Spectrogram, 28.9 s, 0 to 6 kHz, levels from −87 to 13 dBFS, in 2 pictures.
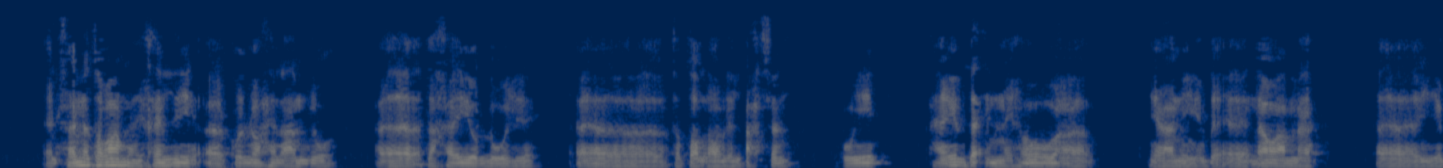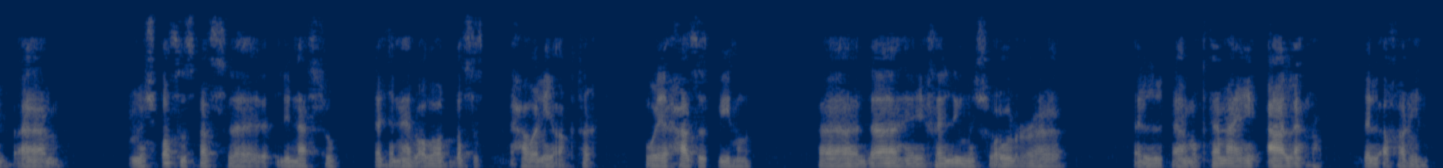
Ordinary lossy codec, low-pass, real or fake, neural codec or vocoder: MP3, 24 kbps; 5.4 kHz; fake; codec, 16 kHz in and 24 kHz out, 1.1 kbps, FireRedTTS-2 codec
